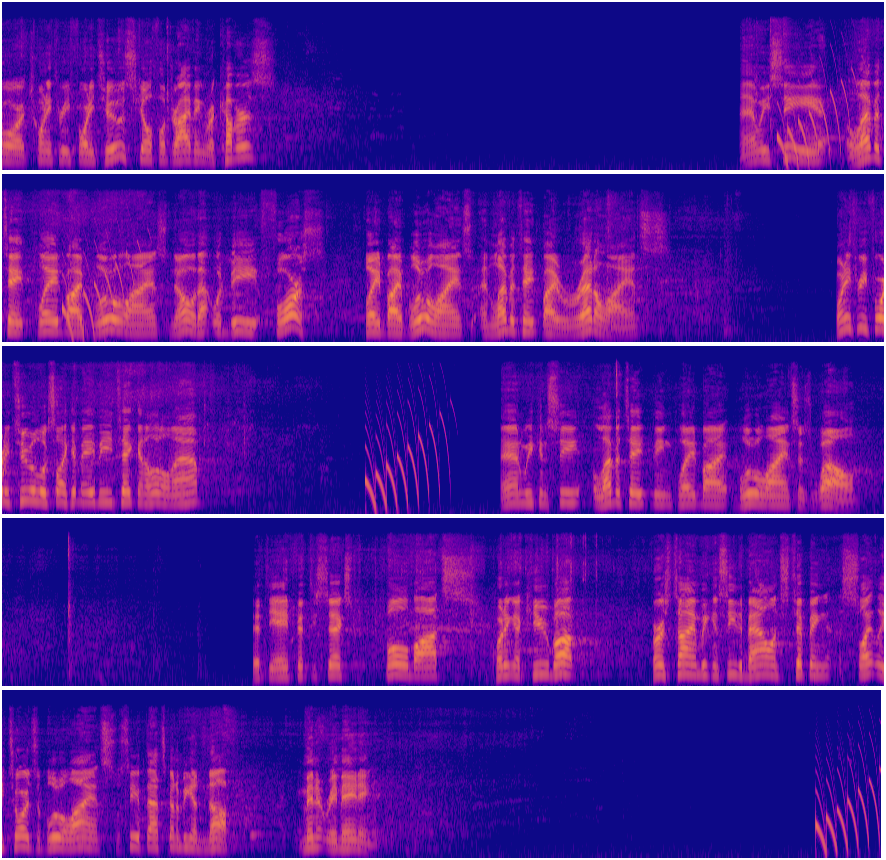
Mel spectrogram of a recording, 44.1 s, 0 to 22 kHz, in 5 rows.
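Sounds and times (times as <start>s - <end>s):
falling electronic tones: 7.5s - 10.3s, 21.3s - 22.2s, 43.4s - 44.0s.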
